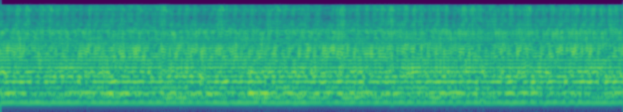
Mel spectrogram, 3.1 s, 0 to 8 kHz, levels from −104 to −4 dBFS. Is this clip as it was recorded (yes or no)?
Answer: no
